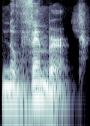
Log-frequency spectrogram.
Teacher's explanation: notem que tem uma ênfase no vem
